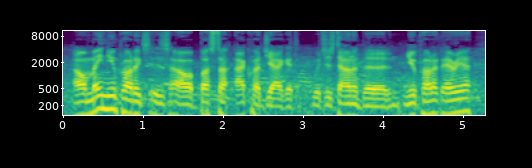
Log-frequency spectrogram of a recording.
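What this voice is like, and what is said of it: Muddled Danish accent. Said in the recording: “I hear an accent ... That funny accent is muddled. It's Danish, but I spent a lot of time over here”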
